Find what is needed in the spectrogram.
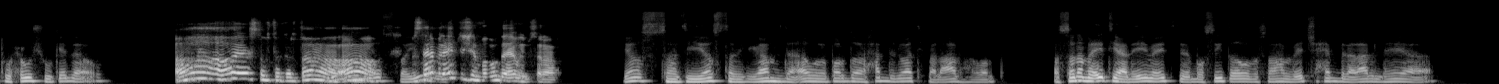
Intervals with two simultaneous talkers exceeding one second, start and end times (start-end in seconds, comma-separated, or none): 3.2-4.5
